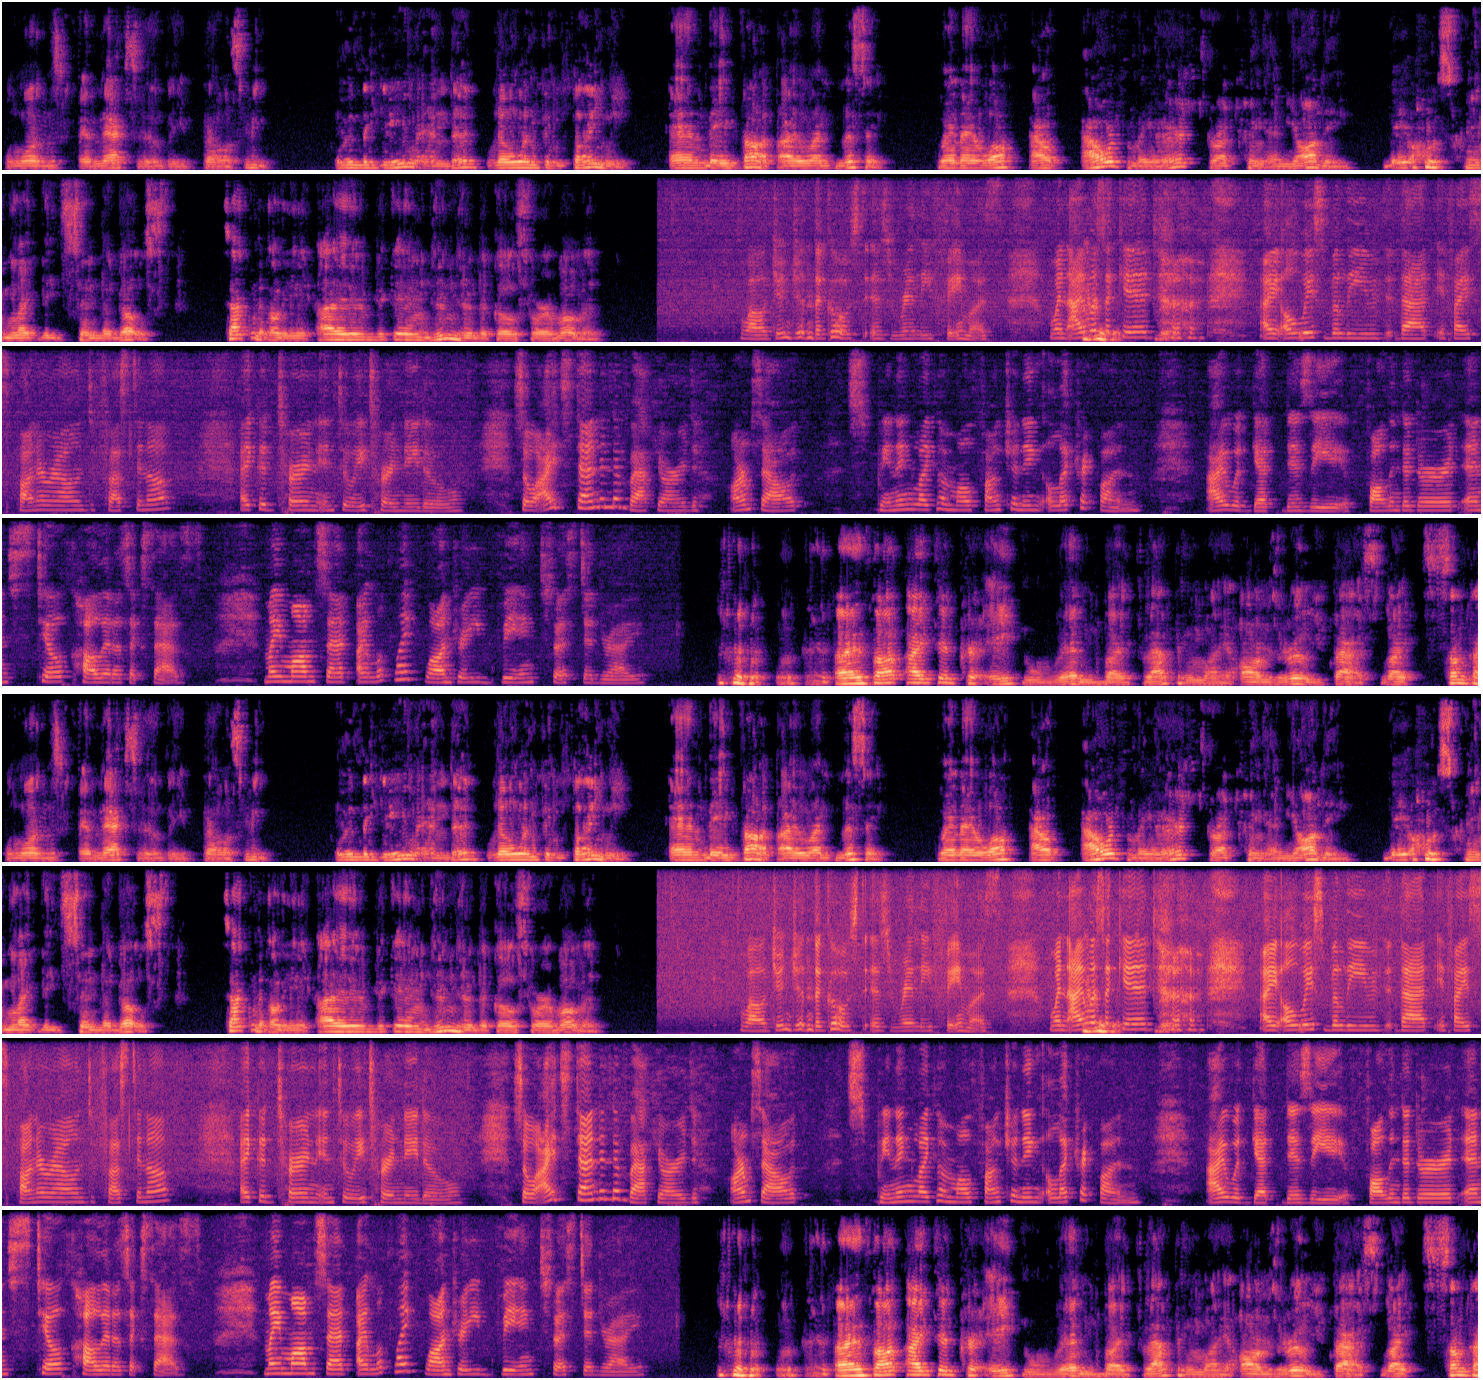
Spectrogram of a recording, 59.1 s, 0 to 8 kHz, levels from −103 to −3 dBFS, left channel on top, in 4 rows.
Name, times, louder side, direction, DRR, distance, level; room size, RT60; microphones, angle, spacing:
voice 1, 0.0-2.6 3.3-6.2 6.7-8.8 9.4-13.5 13.8-16.4 17.0-20.8 25.6-25.8 26.4-26.5 51.5-59.1, right 2 dB, 20° right, 0.8 m, -23 dB
voice 2, 21.3-37.5 37.9-46.2 46.5-50.8, right 5 dB, 85° right, 1.1 m, -30 dB
9.8 x 5.8 x 2.8 m
head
